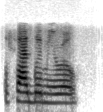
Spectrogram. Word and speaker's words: Fagbemiro: It's okay, so I'm going to say the way Nigerians would, Fagbemiro.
